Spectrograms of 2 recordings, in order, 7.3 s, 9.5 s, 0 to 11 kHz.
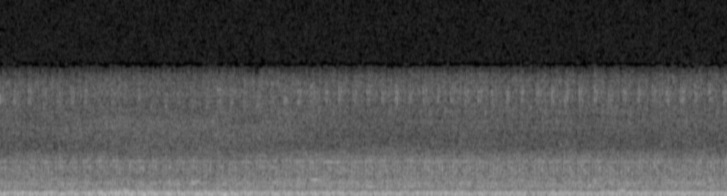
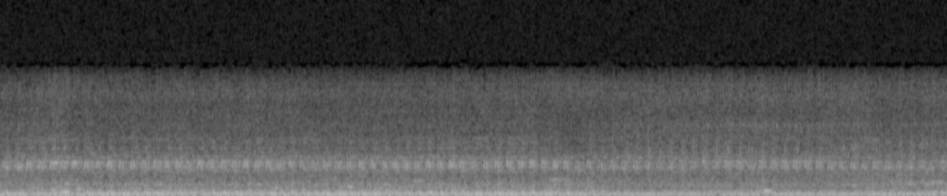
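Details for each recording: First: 1978 Suzuki GS1000C after carb cleaning, choke on: uneven lumpy idle with one backfire and missing cylinder; debris stuck in #2 carb float needle kept it open, flooding #2 and dumping fuel from the overflow hose. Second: 1978 Suzuki GS1000C four with a rebuilt top end, after carb cleaning and replacing the #2 float needle valve that had stuck and flooded. New fuel filter, fresh gas; steady, even, smooth idle with no misses or fuel leaks.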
